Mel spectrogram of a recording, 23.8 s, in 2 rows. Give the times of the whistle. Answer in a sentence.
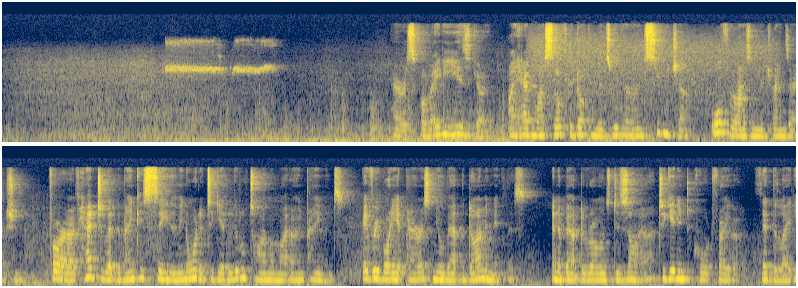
You can hear the whistle from 2.4 to 4.2 s.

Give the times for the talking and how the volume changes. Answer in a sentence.
You can hear the talking from 5.8 to 23.7 s, at a steady volume.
